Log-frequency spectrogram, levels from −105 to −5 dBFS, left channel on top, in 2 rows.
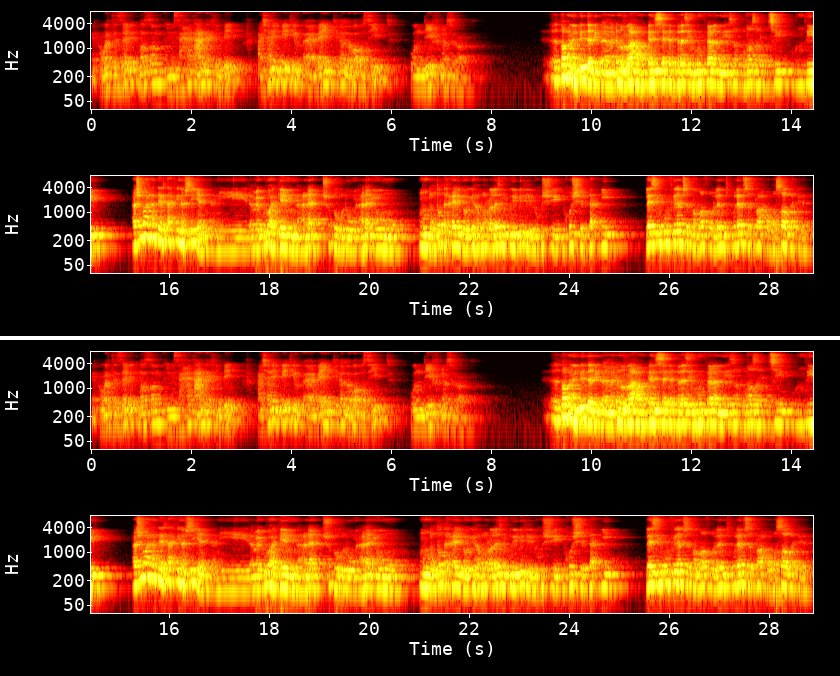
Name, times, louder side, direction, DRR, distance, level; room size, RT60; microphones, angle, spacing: voice 1, 0.0-2.8 3.3-5.8 6.4-7.4, equal, 15° right, -8 dB, 0.8 m, -36 dB
voice 2, 9.1-14.5 15.2-20.5 21.0-24.8 25.5-28.7, equal, 60° left, -1 dB, 0.6 m, -26 dB
3.5 x 2.0 x 2.6 m, 1.2 s
head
